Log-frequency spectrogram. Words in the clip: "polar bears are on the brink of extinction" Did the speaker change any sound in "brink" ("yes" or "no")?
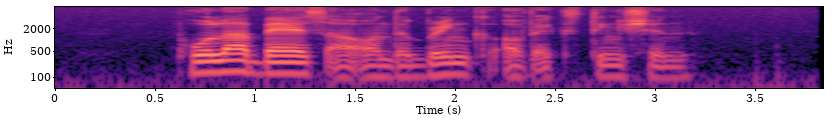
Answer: no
